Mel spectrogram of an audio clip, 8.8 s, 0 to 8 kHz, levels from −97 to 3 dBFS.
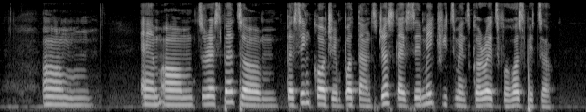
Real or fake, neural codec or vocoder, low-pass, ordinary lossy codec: real; none; 7.2 kHz; none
